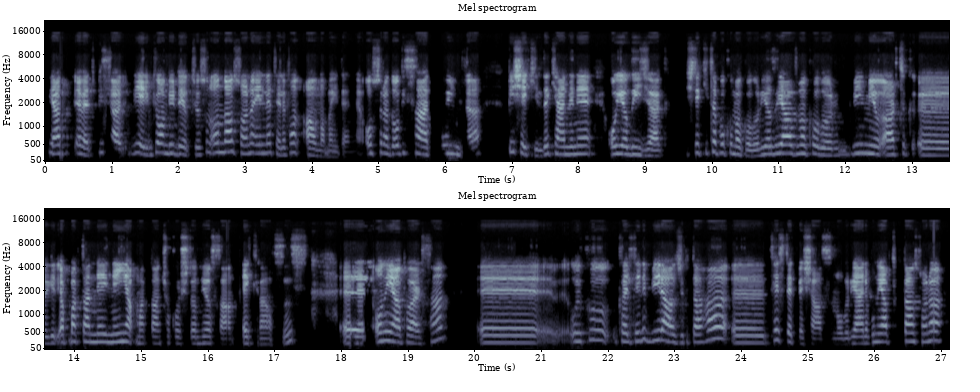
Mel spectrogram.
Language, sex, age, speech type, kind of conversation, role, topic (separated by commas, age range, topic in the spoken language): Turkish, female, 40-44, conversation, advice, advisor, Uyku düzeninizi sürdüremeyip sürekli geç yatmanıza neler sebep oluyor?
